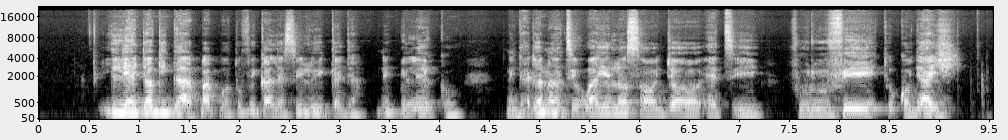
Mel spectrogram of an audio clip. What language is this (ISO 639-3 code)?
yor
